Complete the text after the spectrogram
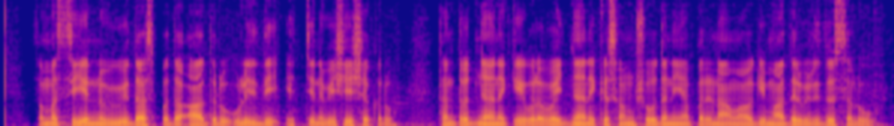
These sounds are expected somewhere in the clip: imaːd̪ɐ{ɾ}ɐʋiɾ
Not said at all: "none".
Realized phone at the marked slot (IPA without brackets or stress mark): ɾ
